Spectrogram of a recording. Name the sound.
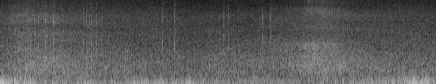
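strong wind and waves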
